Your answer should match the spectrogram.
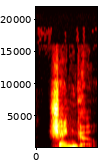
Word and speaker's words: Shango: So S-H-A-N-G-O, but it's pronounced Shango.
